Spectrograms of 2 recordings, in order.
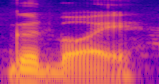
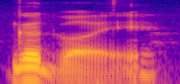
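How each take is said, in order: First: Said in the usual way. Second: Put-on deep good boy. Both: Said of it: "praising listeners".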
